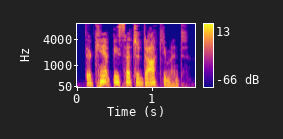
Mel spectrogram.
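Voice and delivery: usual speaking voice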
